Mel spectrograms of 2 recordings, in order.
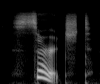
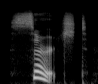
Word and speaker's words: searched: Now, searched, searched. That's a T ending.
